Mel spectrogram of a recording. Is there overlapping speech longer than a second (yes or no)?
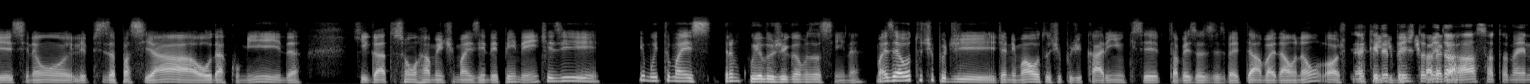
yes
